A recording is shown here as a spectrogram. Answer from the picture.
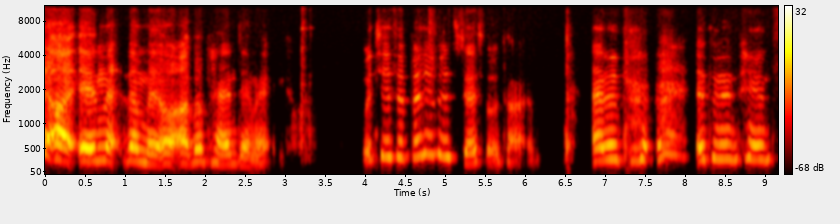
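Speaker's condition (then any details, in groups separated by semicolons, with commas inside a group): Cerebral palsy; uses wheelchair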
